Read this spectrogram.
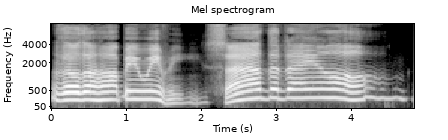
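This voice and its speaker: A man's voice: very high voice, very slow, fairly bright tone, clear, resonant tone, dry recording, clean studio sound, voice pushed up, full character voice. Man doing a reedy, tipsy old Yorkshire farmer. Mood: raucous singing. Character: tiny old Yorkshire farmer, tipsy and curt, singing raucously.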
